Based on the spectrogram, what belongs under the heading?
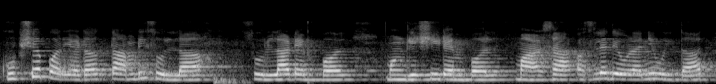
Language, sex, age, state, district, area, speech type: Goan Konkani, female, 18-30, Goa, Murmgao, urban, spontaneous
